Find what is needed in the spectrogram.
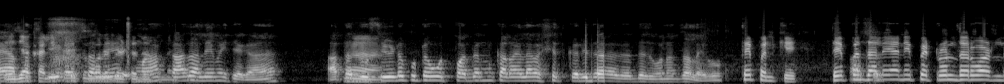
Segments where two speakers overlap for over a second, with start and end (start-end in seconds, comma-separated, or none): none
